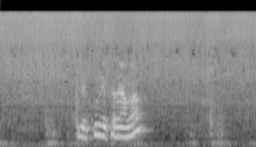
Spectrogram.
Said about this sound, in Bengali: এবার আমি ঢাকনাটা খুলে আরেকবার নাড়াচাড়া করে নেব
